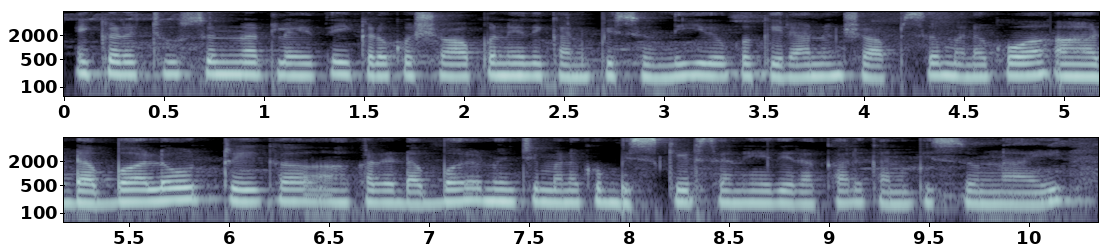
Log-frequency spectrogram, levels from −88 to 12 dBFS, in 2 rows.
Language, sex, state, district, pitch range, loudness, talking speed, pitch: Telugu, female, Telangana, Karimnagar, 185-205 Hz, -17 LUFS, 125 wpm, 195 Hz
